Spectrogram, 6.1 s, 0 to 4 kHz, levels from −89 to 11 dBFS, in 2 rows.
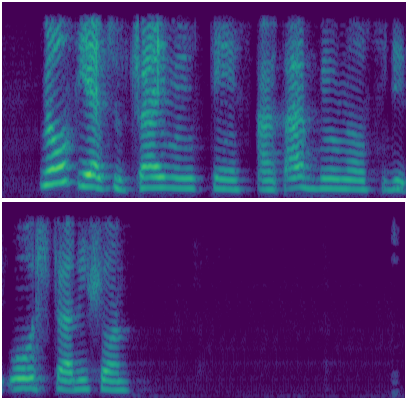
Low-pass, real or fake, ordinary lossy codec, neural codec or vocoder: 3.6 kHz; fake; none; codec, 24 kHz, 0.9 kbps, WavTokenizer, medium music audio release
